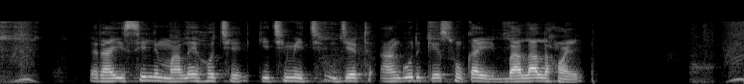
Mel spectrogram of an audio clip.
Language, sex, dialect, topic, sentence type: Bengali, male, Jharkhandi, agriculture, statement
